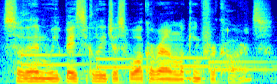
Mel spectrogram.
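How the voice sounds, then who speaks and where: A man's voice: on the low side, steady tone, brisk, music in the background, natural voice. A man playing a cocky, blunt teenage boy in an anime dub, speaking casually with a taunting edge. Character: cocky, blunt teenage boy, top-ranked game player.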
